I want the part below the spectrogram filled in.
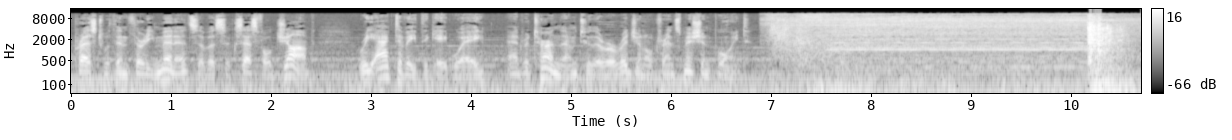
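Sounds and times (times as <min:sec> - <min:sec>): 
low mechanical rumble with faint whining tones: 0:00.0 - 0:10.6
speech: 0:00.1 - 0:07.5
heavy chamber door grinding open: 0:06.9 - 0:10.6
heavy door hitting its stop: 0:10.1 - 0:10.6.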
